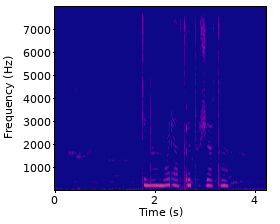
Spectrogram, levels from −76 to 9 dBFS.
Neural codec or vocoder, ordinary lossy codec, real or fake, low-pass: codec, 16 kHz, 2 kbps, X-Codec, HuBERT features, trained on general audio; none; fake; none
